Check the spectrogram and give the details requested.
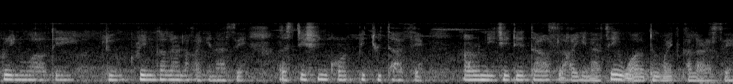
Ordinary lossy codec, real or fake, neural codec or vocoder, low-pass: AAC, 32 kbps; real; none; 7.2 kHz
